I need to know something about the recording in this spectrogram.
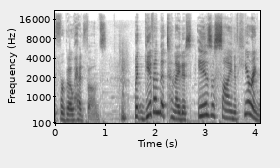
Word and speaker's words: tinnitus: absolutely can fun fact number two it's actually pronounced tinnitus in the medical community but others tend to say tinnitus back to the first fun fact having tinnitus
